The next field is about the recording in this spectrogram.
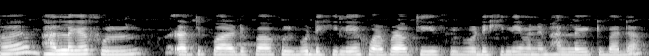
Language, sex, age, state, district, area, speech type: Assamese, female, 18-30, Assam, Nagaon, rural, spontaneous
